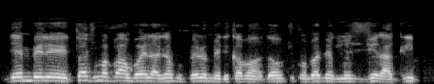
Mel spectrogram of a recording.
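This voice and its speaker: Man, host, hoarse with flu, dark husky tone, muffled phone sound. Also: fairly high pitch, level tone, fast talker. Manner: talks to viewers, repeats himself. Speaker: live stream host. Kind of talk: live phone interview. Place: airport.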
